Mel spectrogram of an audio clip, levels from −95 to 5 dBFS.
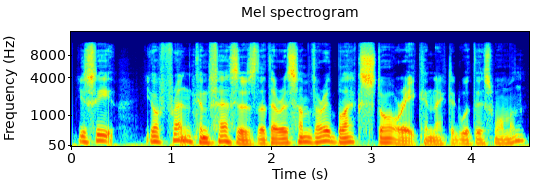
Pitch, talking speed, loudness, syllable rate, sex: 100 Hz, 210 wpm, -18 LUFS, 5.8 syllables/s, male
